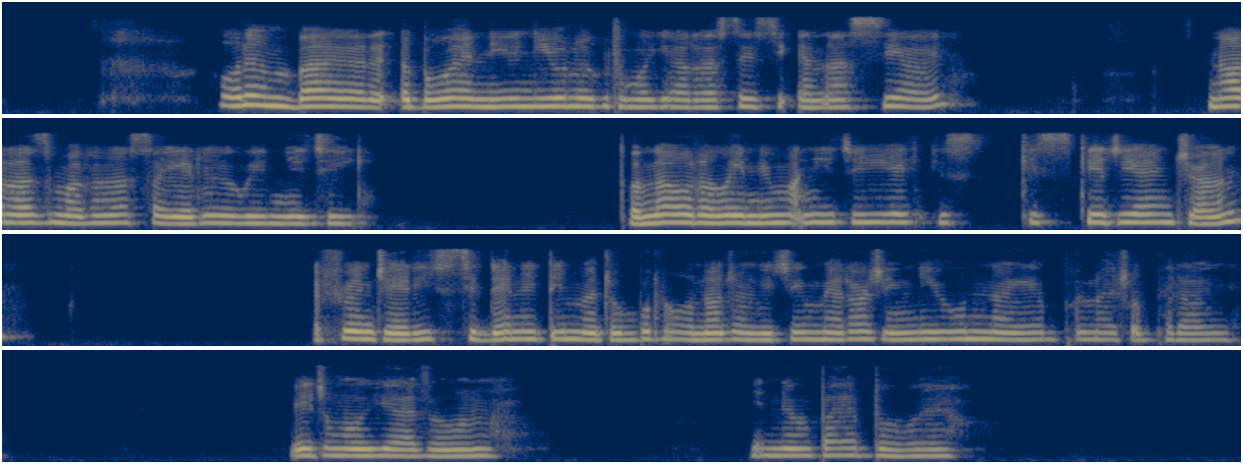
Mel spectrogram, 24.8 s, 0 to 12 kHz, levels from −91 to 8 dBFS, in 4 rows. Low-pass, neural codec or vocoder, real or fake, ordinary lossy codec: 7.2 kHz; codec, 16 kHz, 1.1 kbps, Voila-Tokenizer; fake; none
